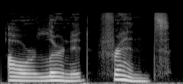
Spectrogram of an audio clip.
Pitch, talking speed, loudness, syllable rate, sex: 175 Hz, 100 wpm, -16 LUFS, 2.6 syllables/s, female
